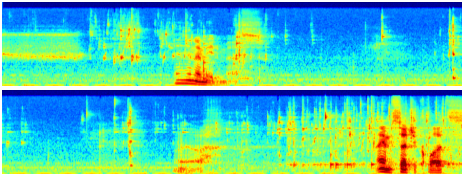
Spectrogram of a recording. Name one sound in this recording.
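Liquid pours in a thick stream into a glass jar.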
